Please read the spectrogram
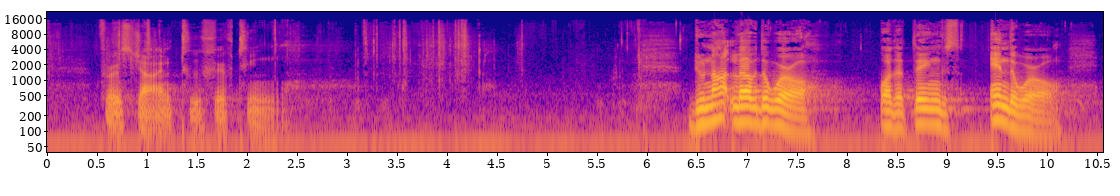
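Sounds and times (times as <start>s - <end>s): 
many Bible pages turning and rustling across a room: 0.0s - 2.4s, 3.0s - 5.8s
low steady hum: 0.0s - 10.5s
speech: 0.6s - 2.6s, 6.4s - 7.8s, 8.4s - 10.5s.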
